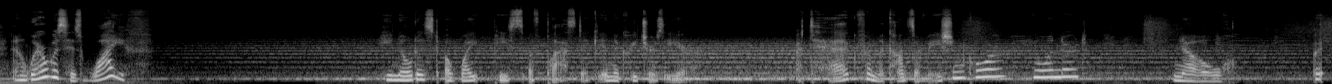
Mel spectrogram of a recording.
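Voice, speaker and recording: A woman reads her own spooky story in a measured, suspenseful way, her voice sitting a little low. Music plays clearly underneath the narration. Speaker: writer and narrator. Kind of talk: scripted horror story narration.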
